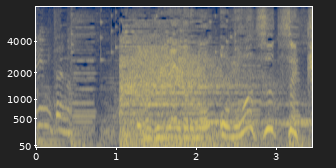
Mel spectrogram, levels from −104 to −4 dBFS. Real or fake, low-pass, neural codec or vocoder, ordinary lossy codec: real; none; none; none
